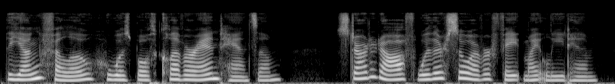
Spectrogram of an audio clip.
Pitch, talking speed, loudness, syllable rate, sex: 225 Hz, 155 wpm, -15 LUFS, 4.4 syllables/s, female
